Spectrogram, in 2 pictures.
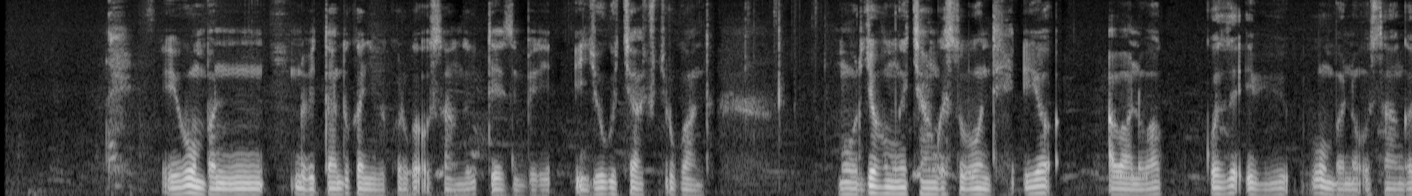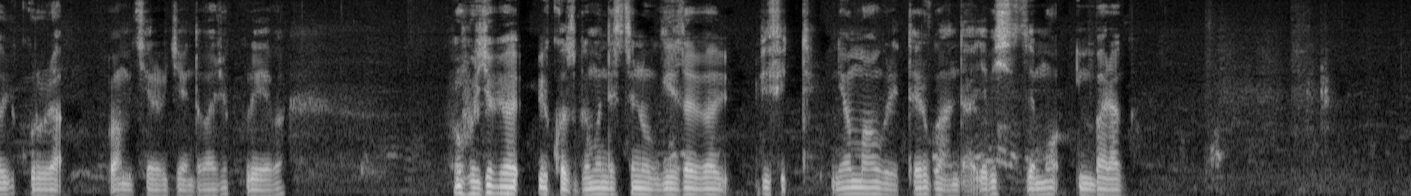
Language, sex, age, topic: Kinyarwanda, male, 25-35, education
